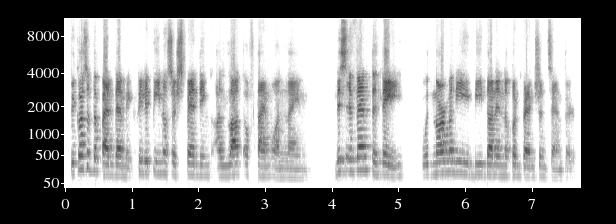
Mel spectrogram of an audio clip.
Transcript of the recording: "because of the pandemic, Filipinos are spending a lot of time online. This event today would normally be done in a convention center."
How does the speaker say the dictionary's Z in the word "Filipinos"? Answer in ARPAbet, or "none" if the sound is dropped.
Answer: S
